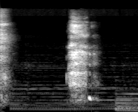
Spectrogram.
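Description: Two short, sharp gasping breaths about a second apart, over steady low soundtrack music that swells louder near the end.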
